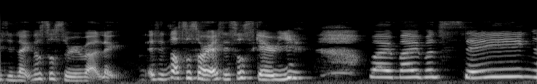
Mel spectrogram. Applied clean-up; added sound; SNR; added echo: classical method log-MMSE.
